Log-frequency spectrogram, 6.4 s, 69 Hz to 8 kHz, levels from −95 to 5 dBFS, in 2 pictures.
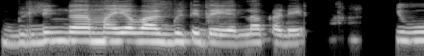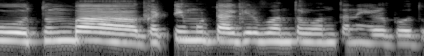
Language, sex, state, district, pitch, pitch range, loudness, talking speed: Kannada, female, Karnataka, Raichur, 245 Hz, 225-260 Hz, -15 LUFS, 115 wpm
